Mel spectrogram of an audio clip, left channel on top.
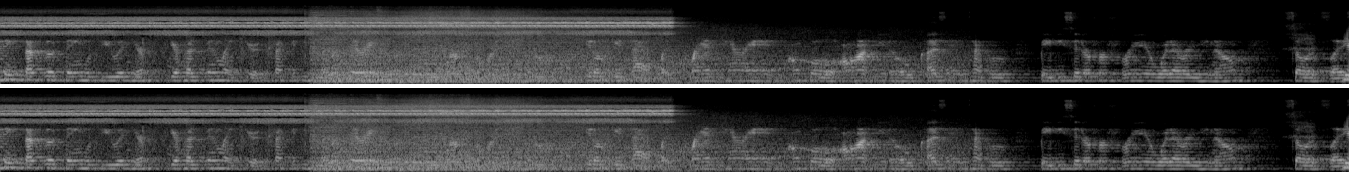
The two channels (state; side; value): identical; both; correlation 1.00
